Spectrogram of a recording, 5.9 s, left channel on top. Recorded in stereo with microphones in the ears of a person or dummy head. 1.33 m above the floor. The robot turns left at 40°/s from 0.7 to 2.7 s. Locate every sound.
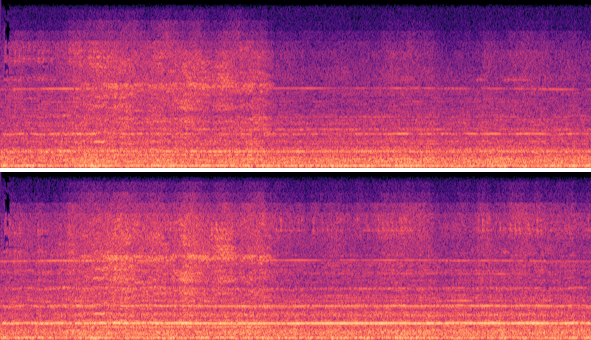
0.0 s an engine running: 20° right, 3 m; by 5.9 s 100° right, 3 m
